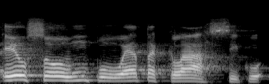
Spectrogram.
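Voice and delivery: "Eu sou um poeta clássico" spoken slowly, syllable by syllable; slow syllable count. Shown as a demonstration. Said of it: "aqui eu já vou ter nove sílabas".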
